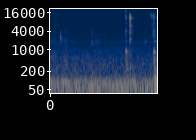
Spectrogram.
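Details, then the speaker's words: Holden FB/EK horn converted to a wireless controller: the receiver board's relay gives crisp paired clicks each time the horn button is pressed on and off in a quiet room; normal relay switching after installation. "and job's done and hear it clicking can hear it clicking also can see the light through that's done"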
